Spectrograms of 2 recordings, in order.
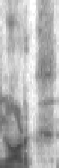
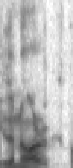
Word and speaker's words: Gnork: Está el malo, que es el señor Nasty Nork, o como dicen aquí, Nasty Gnork, porque pronuncian la G del principio, que me da bastante rabia.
